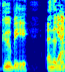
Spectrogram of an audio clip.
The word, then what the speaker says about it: Gube: I don't know if you remember this, that your actual last name is pronounced Gooby and that they called you Ubie Gooby in high school.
